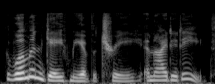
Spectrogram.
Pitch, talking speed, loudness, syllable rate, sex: 200 Hz, 305 wpm, -21 LUFS, 6.0 syllables/s, female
